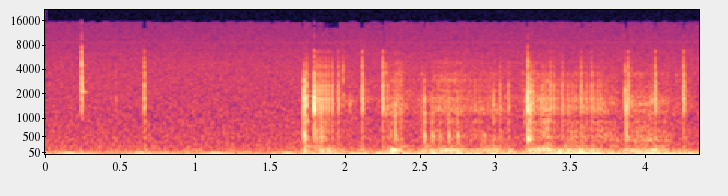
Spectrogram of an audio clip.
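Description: A skier shifting about in soft snow on a helmet camera: scattered scrapes and crunches, a quick cluster of them about halfway in and a few more near the end, over a low rumble on the microphone.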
